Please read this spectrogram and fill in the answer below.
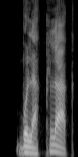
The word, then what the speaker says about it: bulaklak: And that is bulaklak.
